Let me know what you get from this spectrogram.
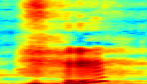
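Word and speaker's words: ხე: He holds one of the tree's long bean-like fruits. How do you say tree in Georgian? He, Aleksandre or his wife or I reply. How? He? Yeah, he. Okay, he.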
